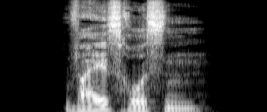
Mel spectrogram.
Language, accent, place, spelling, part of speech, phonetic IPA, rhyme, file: German, Germany, Berlin, Weißrussen, noun, [ˈvaɪ̯sˌʁʊsn̩], -aɪ̯sʁʊsn̩, De-Weißrussen.ogg
- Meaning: 1. genitive singular of Weißrusse 2. plural of Weißrusse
